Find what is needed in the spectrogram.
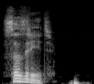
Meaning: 1. to ripen, to mature 2. to mature 3. to mature, to take shape
- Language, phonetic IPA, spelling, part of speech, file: Russian, [sɐzˈrʲetʲ], созреть, verb, Ru-созреть.ogg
